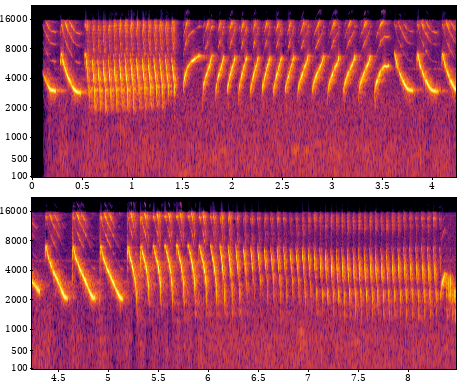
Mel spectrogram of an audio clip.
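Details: Canary song used as a prompting recording to make canaries sing more: rapid rolling trills of high repeated notes, a dense buzzy stretch, then a series of sharply descending whistled sweeps before faster trills resume.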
